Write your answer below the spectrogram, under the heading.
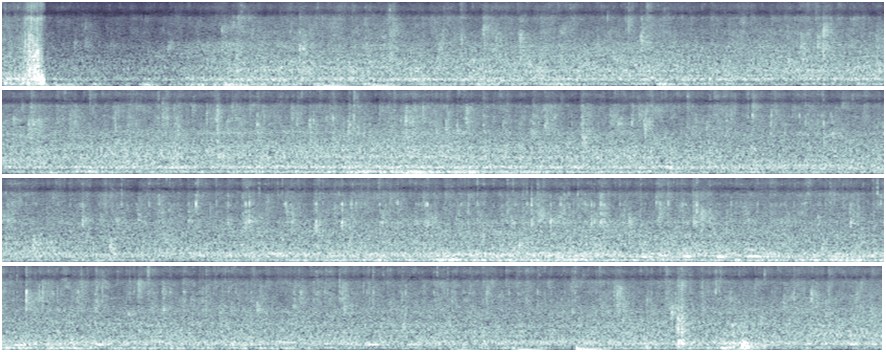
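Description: Steady rain falling, an even hiss scattered with fine drop ticks. A single sharp knock comes right at the start, and a smaller click near the end.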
